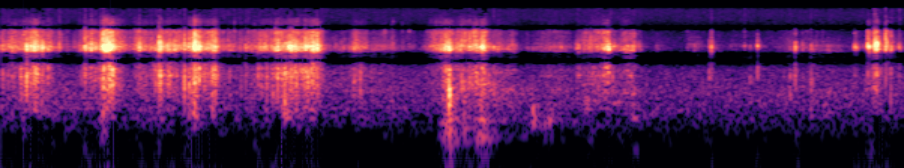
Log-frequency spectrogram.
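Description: Clear plastic bags crinkling as hands handle and move them about, in irregular rustles that come thick for about three seconds, then thin out, with one more rustle near the end.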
